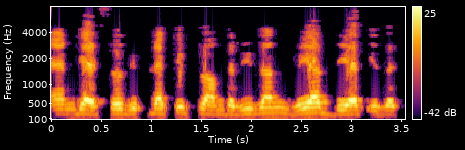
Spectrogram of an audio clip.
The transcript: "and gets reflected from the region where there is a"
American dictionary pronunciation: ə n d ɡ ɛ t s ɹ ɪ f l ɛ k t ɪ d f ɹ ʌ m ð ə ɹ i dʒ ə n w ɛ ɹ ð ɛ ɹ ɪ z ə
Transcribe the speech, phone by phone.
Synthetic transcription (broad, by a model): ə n d ɡ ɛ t s ɹ ɪ f l ɛ k t ɪ d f ɹ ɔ m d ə ɹ i z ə n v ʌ ɹ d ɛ ɹ ɪ z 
